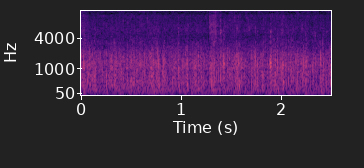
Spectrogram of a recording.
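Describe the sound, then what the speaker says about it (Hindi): Heavy stormy rain pours down in a continuous, dense wash of drops drumming on surfaces, steady and unbroken over a brief stretch. "बहुत तूफानी बारिश है और फ्लड्स आने हैं"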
